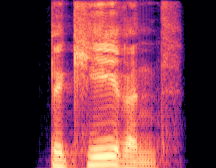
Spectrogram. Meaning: present participle of bekehren
- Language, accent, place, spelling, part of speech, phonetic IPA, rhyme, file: German, Germany, Berlin, bekehrend, verb, [bəˈkeːʁənt], -eːʁənt, De-bekehrend.ogg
